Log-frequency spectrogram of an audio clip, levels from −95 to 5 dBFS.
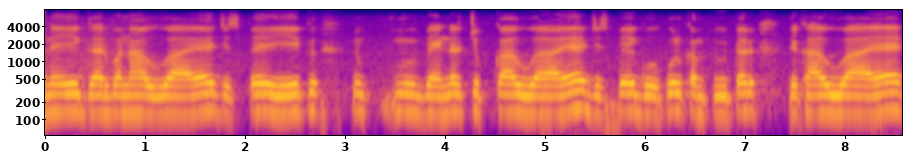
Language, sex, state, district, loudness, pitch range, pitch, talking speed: Hindi, male, Rajasthan, Nagaur, -13 LUFS, 130-140 Hz, 135 Hz, 140 wpm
